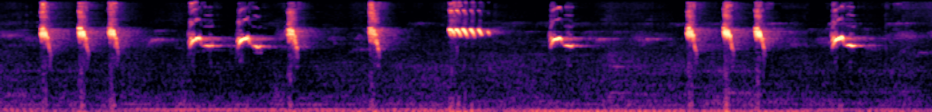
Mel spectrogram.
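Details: At night, a kolibri ninja sunbird delivers 'tembakan' song for mastering caged birds: crisp, piercing high chips in pairs and small clusters, with brief gaps between groups and a faint low hum beneath.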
